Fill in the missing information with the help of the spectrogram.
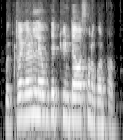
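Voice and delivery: ordinary delivery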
